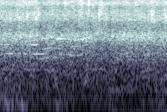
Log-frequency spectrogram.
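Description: Heavy storm rain pours steadily on surfaces during a lingering monsoon, a dense, unbroken hiss that stays loud and even throughout with no voices.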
